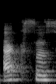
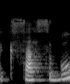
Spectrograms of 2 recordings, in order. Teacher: So we've got access on the first syllable, and here it's on the second. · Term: stress changes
